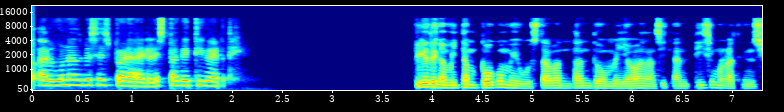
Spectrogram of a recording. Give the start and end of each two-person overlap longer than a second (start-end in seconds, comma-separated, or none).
none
